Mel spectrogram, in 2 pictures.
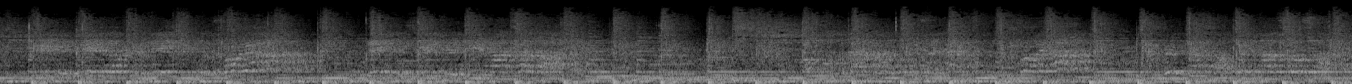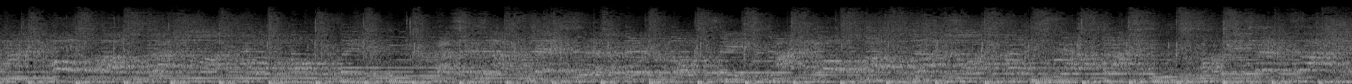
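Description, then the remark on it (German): Hundreds of strangers at a group sing-along event in Germany sing old hits together loudly and continuously, with steady rhythmic clapping keeping time throughout. “Hier geht Singen und Klatschen offenbar Hand in Hand.”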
